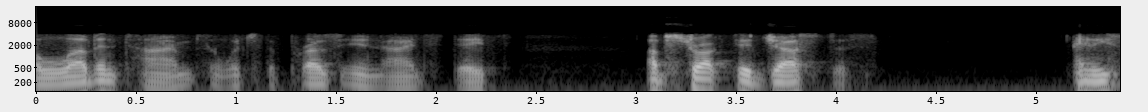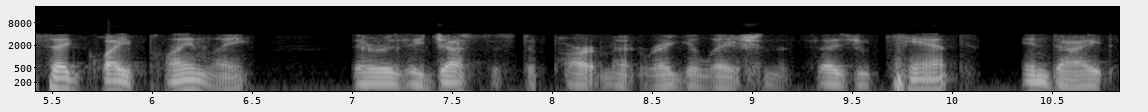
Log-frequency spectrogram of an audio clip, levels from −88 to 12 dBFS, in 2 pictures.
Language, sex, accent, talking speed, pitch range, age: English, male, American, 155 wpm, 85-120 Hz, 50-69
